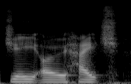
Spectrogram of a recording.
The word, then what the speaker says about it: Go: So in Japanese, it's basically, it's pronounced G-O-H, G-O. So Gugo. – Gogo. – Would you just say Gogo? We'll say Gogo. That sounds more normal.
